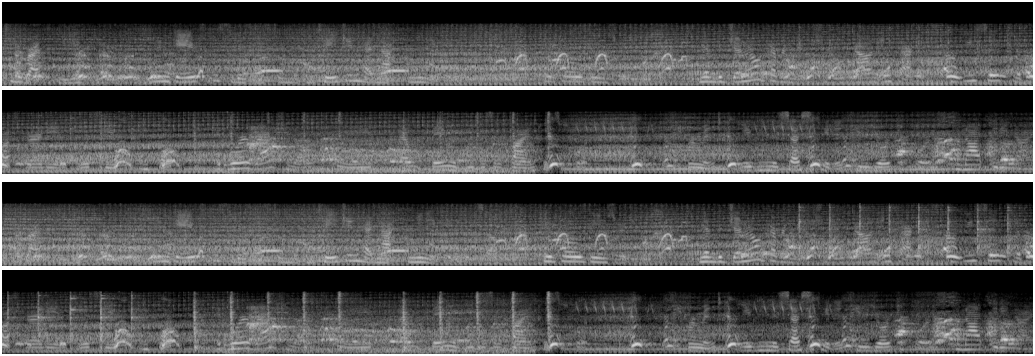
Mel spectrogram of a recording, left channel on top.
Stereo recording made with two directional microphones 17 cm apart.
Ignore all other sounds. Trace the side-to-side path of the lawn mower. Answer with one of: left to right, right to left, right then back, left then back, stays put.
right to left.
